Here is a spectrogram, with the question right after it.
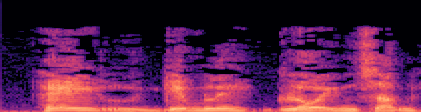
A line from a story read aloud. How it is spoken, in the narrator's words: he cried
